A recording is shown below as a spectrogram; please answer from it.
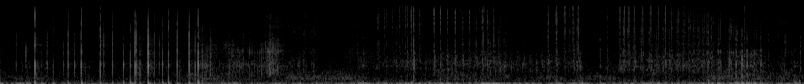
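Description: Long nails tap quickly on the plastic cover of a red spiral notebook held in both hands. The result is a rapid run of sharp, crisp clicks with a crackly, crinkling texture, over a soft low rumble.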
